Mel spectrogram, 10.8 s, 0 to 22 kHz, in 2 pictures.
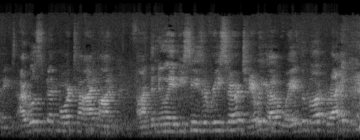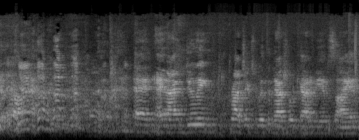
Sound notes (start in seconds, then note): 5.2 laughing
